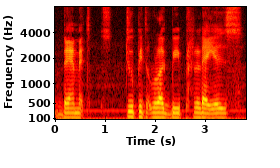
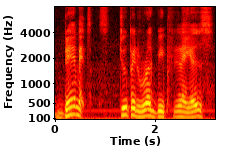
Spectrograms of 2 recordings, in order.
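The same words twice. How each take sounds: First: It is mumbled quietly under the breath. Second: It is yelled out loudly.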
